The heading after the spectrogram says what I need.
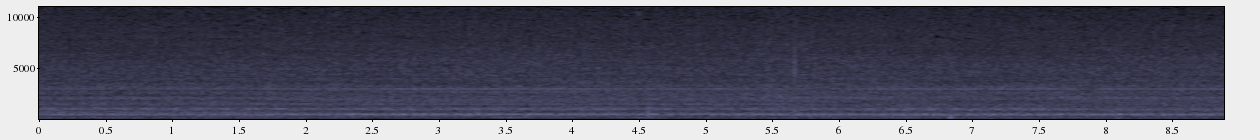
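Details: Dell XPS 630 desktop at power-on: steady loud whoosh of air with a faint constant tone that never drops or settles, and Windows doesn't load; fan running constantly at full speed, no boot.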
